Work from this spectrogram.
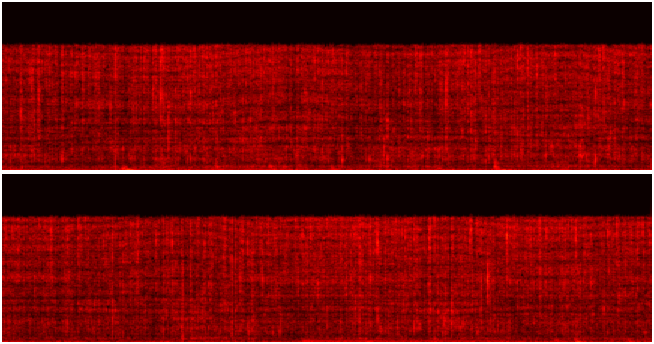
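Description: About a gallon of water pours onto newly planted lima beans in a garden self-watering container, a faint, continuous splashing trickle with no talk.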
